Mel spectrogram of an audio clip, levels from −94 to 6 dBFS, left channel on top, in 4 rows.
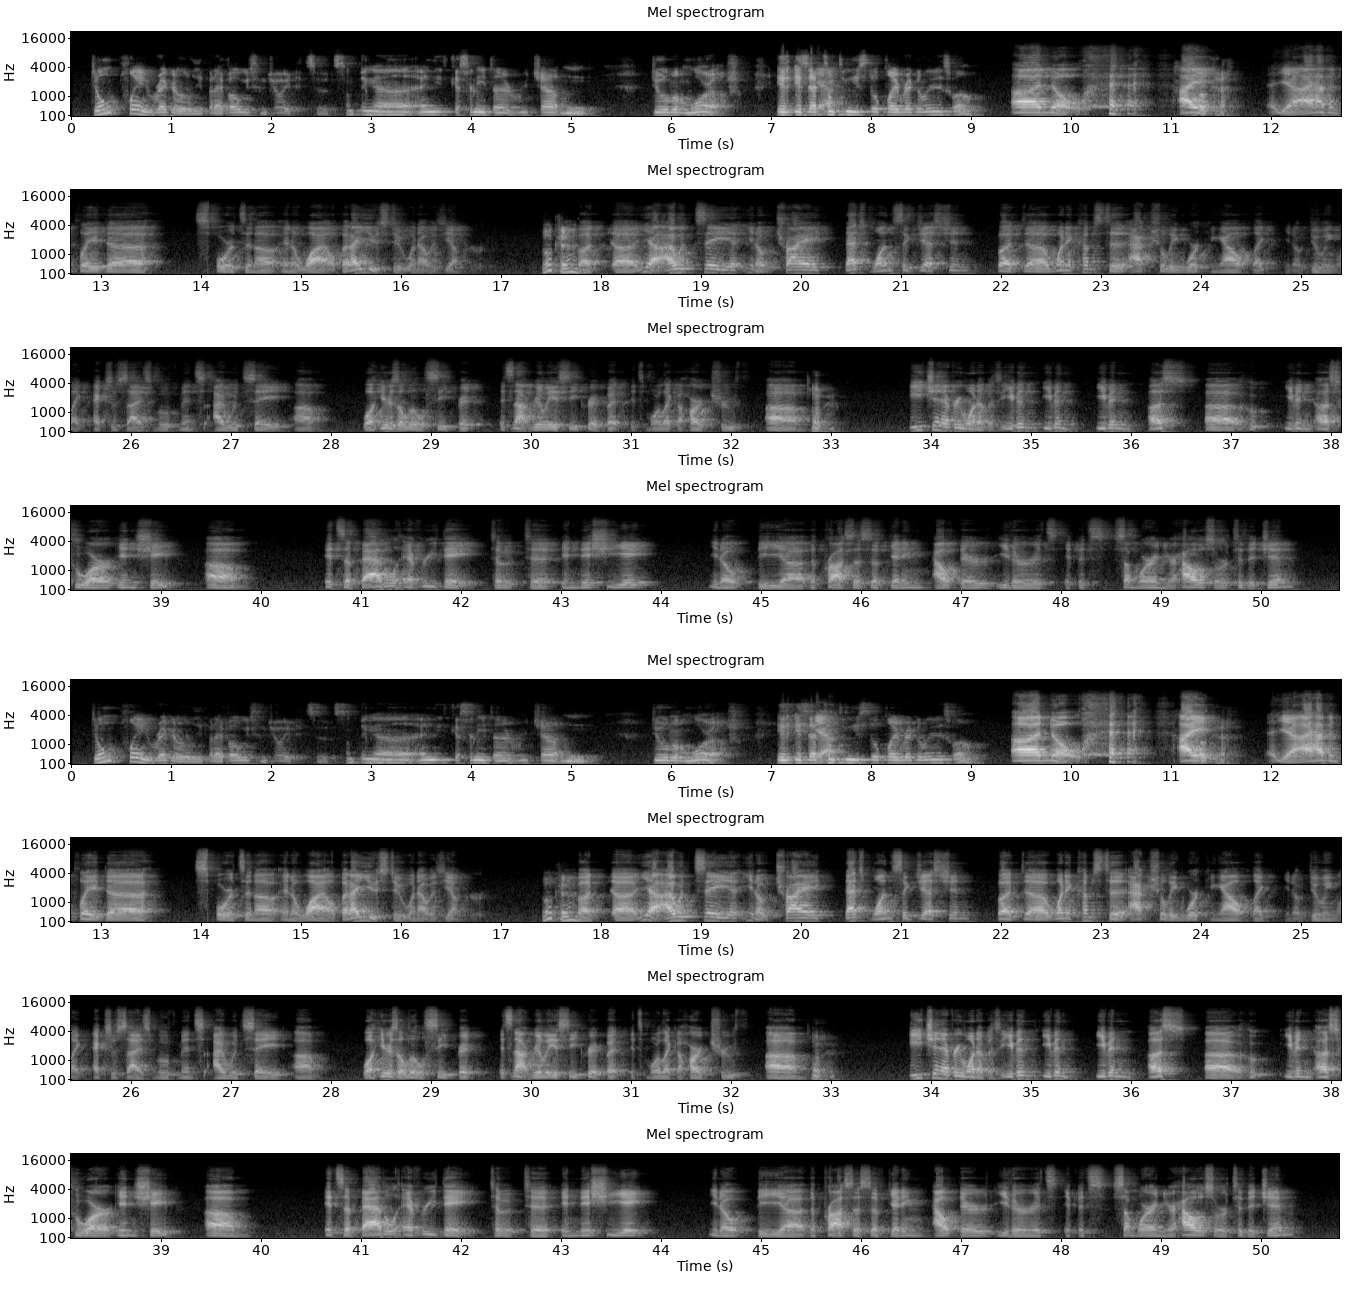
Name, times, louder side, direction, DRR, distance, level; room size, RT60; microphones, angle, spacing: voice 1, 0.2-2.2 2.5-5.1 5.8-6.7 7.1-9.0 11.3-11.4 17.4-17.8 32.8-32.9, left 1 dB, 50° left, 7 dB, 1.6 m, -27 dB
voice 2, 9.4-10.7 11.1-11.4 12.0-13.5 14.0-16.6 17.8-20.2 20.4-21.7 22.0-24.6 24.9-27.9 28.3-29.4 29.7-30.9 31.2-32.1 32.3-32.7 33.8-35.4 35.7-39.1 39.4-39.9 40.6-43.8 44.5-48.0 48.3-50.3, right 3 dB, 80° right, 7 dB, 2.0 m, -26 dB
26.5 x 11.5 x 2.7 m, 0.35 s
head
